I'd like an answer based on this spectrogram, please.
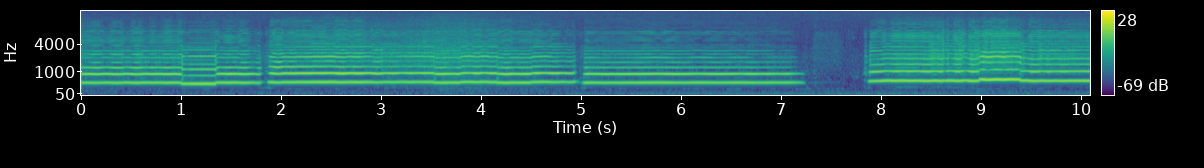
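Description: Solo saxophone playing a slow melody of long held notes, with a short break for breath about seven seconds in.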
